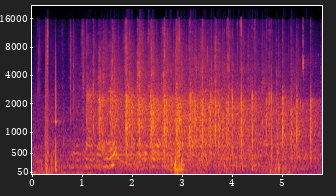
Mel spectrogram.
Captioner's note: applause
